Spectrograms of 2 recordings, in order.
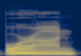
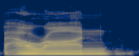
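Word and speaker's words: bodhrán: which is called the boron. It's pronounced a few different ways. I've heard boron, bowron, baron, bowron. It's spelled B-O-D-H-R-A-N, and there's an accent over the A.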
